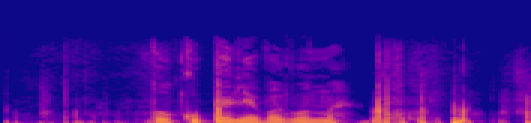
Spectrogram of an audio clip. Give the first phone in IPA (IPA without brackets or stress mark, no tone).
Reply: b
